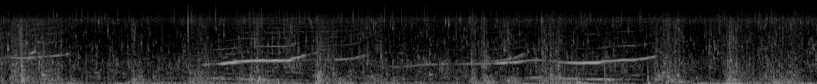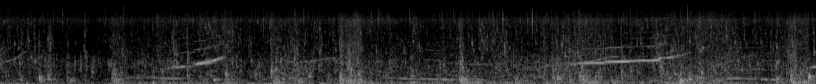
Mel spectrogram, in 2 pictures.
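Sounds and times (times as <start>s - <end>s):
boat noise: 0.0s - 16.3s
water noise: 0.0s - 16.3s
humpback whale vocalizations: 1.9s - 6.6s, 12.0s - 16.3s.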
